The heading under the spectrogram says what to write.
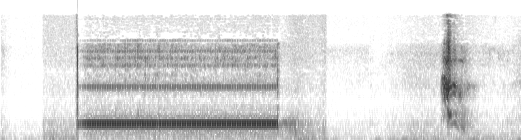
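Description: A phone line rings out with one steady, buzzy ringback tone lasting about two seconds as an interviewer calls a former punk and co-owner of the store chain Normal, followed by a quiet pause and a brief sharp noise near the end.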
